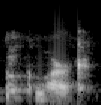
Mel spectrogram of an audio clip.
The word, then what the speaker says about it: BkMk: title is that correct you know they pronounced a bookmark okay that's so much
